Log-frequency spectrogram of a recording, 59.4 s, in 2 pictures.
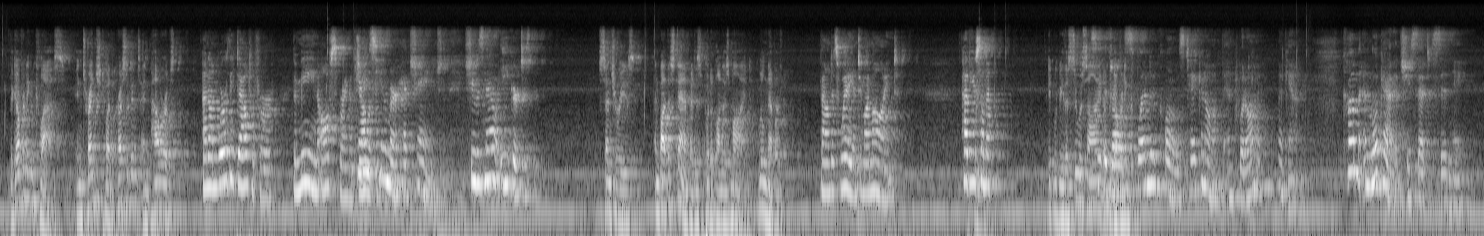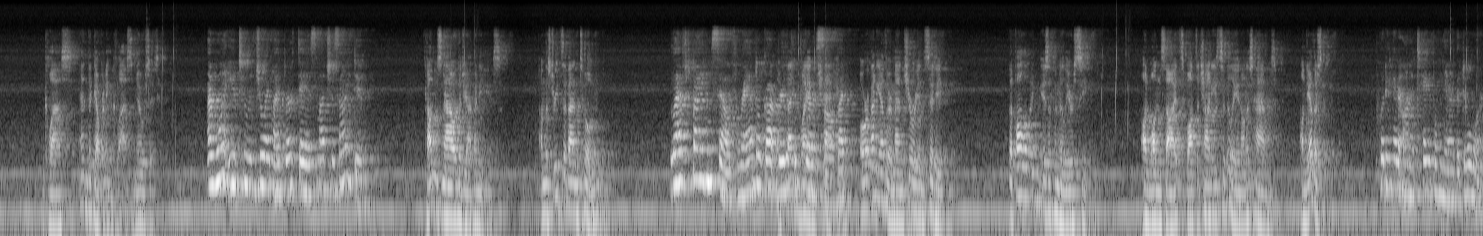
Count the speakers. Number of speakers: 3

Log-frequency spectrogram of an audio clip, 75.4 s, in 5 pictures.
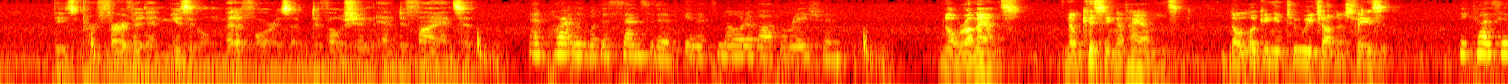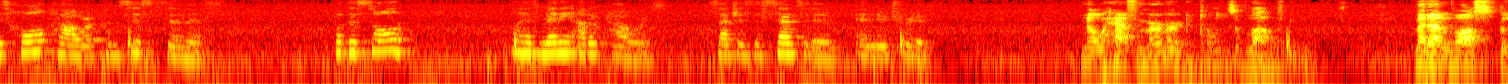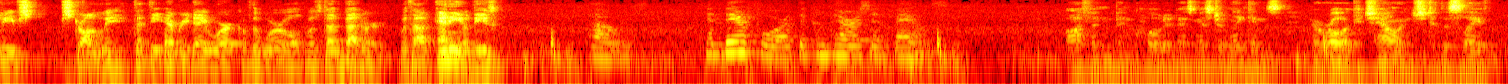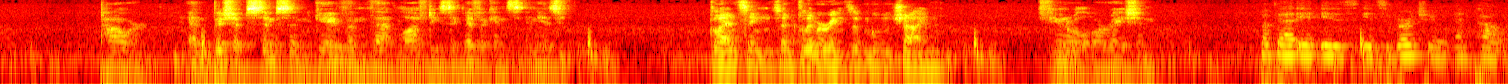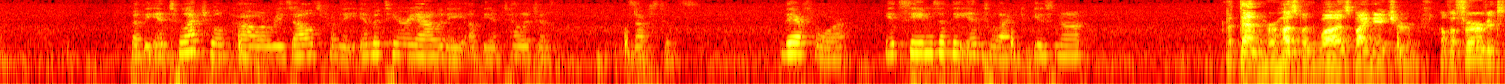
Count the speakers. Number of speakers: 3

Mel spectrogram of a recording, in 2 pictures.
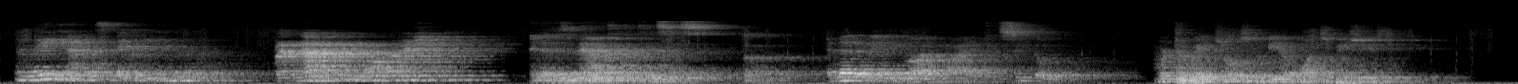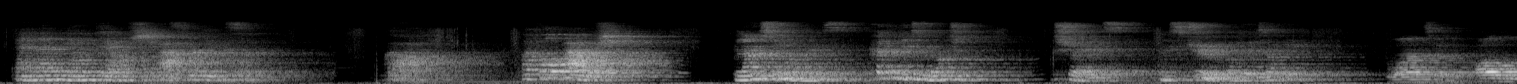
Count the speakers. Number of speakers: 6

